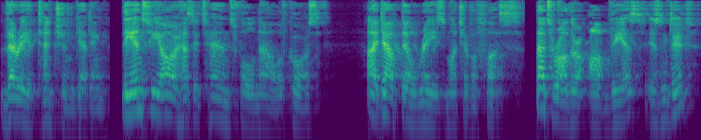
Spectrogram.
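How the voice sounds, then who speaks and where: A calculating older tycoon from a video game, a man used to command. His voice is bright and forceful with a husky grain. He speaks formally and precisely, looking down on whoever he addresses, and sounds set somewhat back from the microphone. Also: mid-range voice, lively intonation, measured pace, recorded from a distance, heavily acted, rough recording. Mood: explanatory, dry. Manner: condescending, precise, formal, exacting. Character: imperious, calculating older male tycoon commanding a robot army. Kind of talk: scripted video game character dialogue.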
